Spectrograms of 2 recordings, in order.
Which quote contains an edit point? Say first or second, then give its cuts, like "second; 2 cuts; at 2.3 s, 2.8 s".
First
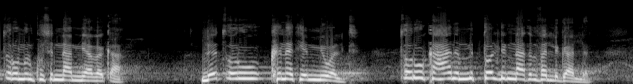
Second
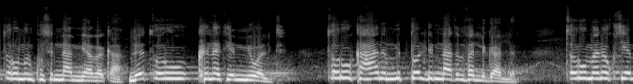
second; 1 cut; at 1.2 s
